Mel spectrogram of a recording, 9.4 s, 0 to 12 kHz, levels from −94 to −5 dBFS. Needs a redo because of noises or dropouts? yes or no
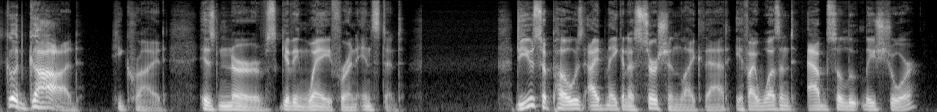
no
